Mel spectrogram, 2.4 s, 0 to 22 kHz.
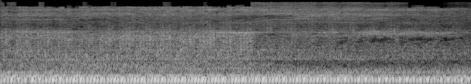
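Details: Nissan R32 Skyline with RB20, first start after engine install on Christmas Day, no air temp sensor, turbo not yet making boost (one pipe unhooked): deep, even six-cylinder burble at steady idle, no stumbles or knocks; noisy injectors noted; runs good.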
